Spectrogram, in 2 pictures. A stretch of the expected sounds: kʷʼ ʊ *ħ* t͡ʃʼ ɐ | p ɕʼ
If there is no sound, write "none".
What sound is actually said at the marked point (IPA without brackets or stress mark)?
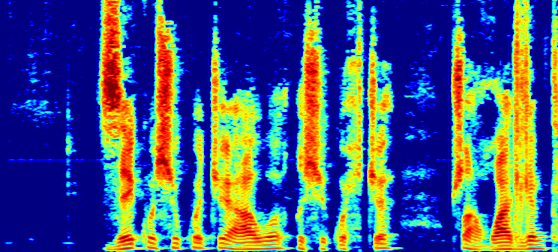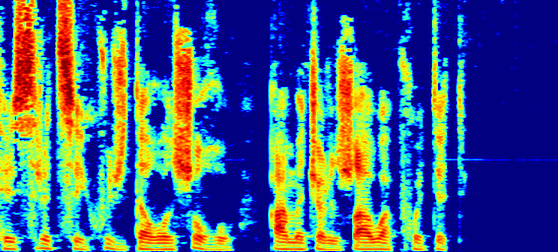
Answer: ħ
